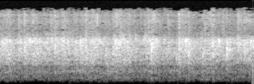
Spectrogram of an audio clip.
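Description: Steady audience applause fills the whole stretch, a dense crackle of many hands clapping at an even, sustained level with no talking over it.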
